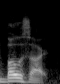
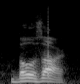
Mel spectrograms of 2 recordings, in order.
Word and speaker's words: Beaux-Arts: The title of the article was Sahara of the Beaux-Arts, B-O-Z-A-R-T. He is literally making a pun about how an uneducated Southerner would mispronounce this fine art term.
